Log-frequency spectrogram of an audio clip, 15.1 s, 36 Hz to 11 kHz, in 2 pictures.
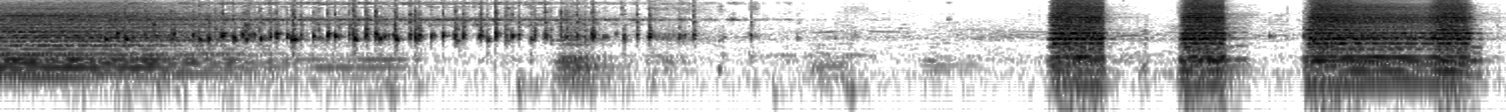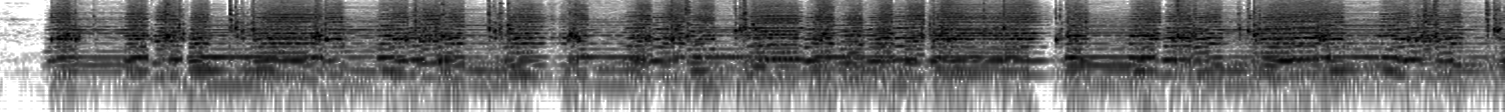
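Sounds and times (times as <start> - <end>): loud accordion chords: 0.0 - 2.1, 5.2 - 15.0
accordion folk dance music: 0.0 - 4.4, 5.2 - 15.0.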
